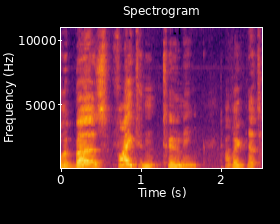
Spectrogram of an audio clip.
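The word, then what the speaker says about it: Feiten: they call the buzz fighting tuning? I think that's how they pronounce it. F-E-I-T-E-N or something like that. F-E-I-T-E-N. Fight. It's pronounced fighting, I think, but it's spelled funky.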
